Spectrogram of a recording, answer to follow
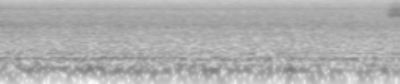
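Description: Steady low hum and rushing noise of a large cruise ship's machinery as it manoeuvres alongside to dock.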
